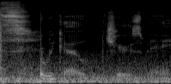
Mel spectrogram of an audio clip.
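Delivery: hushed whisper before the first sip. Real, not acted. Whispering cheers to the boyfriend before tasting. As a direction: whisper the toast to your partner. Toasting the drink with partner.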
